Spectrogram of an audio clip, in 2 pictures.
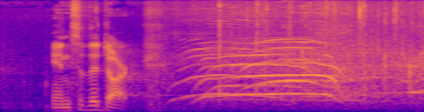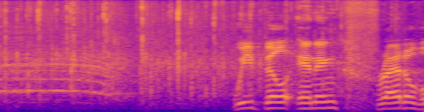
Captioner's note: applause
